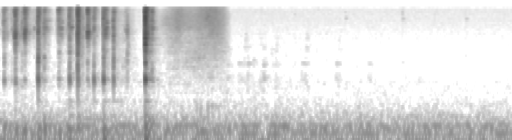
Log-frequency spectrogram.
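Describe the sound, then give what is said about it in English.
Quick bursts of computer keyboard typing for about a second and a half, ending in a sharper key strike, then a low steady hum with no talking. “Are you typing it correctly?”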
